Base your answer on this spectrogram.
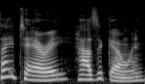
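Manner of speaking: put-on nasal voice, sounding older. Asked to demonstrate a woman's voice, the speaker imitates her: nasal, older-sounding voice. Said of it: "it's more nasal, and it also sounds older than your voice does".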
